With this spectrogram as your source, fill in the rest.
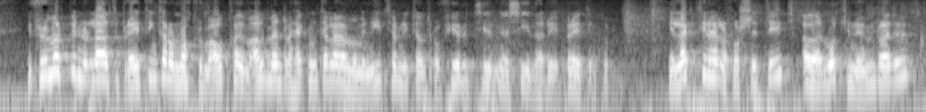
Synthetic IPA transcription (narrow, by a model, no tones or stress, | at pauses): ifɾʏmvaɾ̥pʏnːʏlaːðat̪ʰɪlpɾeːjt̪iŋkaɾawnɔhkɾʏmaːwkʰvajðʏmʔalmɛnraɦɛkniŋkalɛːɣanuːmɪniːt̪ʰjawniːt̪jahʏnd̪ɾɔ̰fjœːɾʏt̪ʰiʏmɛðsiːðaɾɪpɾeːjt̪ḭŋkʏ̰m | jɛlɛk̚t̪ʰːɪlhɛrːafɔr̥sɛt̪ɪaðaðlɔːcɪnːɪʏmɾajðʏ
